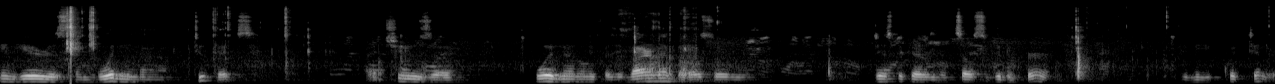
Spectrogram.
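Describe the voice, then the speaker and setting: Amid noticeable background noise, a man talks with big swings in loudness and long, frequent pauses. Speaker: family man, everyday-carry enthusiast. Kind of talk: casual talk to camera. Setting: radio noise in background.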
